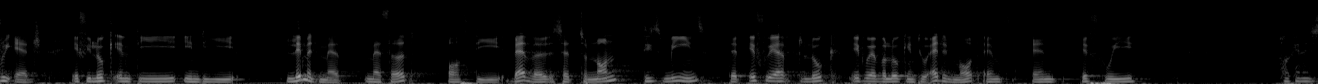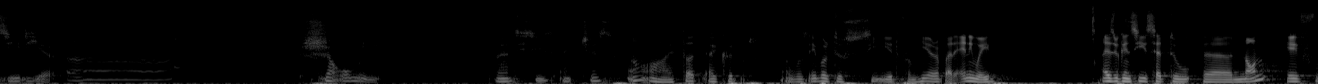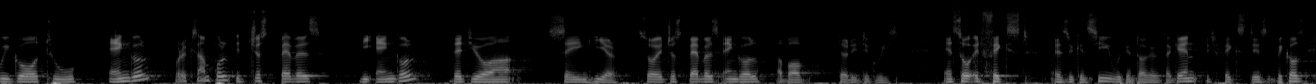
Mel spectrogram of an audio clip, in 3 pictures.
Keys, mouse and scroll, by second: 2.8 click, 6.5-6.8 scroll down 3, 6.8 middle click, 7.3 Tab, 7.7 scroll down 2, 8.1-8.7 scroll up 2, 8.9 shift+middle click, 9.2 shift+scroll up 1, 10.2 click, 11.0 click, 12.3 click, 12.8 click, 13.1 scroll up 5, 13.5 shift+middle click, 13.9 shift+scroll up 1, 15.8-16.3 scroll up 6, 16.6 click, 17.0 click, 17.6-21.7 click, 21.7-23.0 scroll down 4, 22.0 Tab, 23.1 shift+middle click, 25.3 click, 33.9-34.2 scroll down 2, 34.5-34.9 scroll down 8, 34.9 shift+middle click, 35.2 click, 35.7 scroll up 5, 36.1 shift+middle click, 37.1 click.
